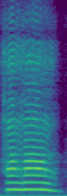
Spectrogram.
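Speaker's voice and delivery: sudden high-pitched mock scream; a quick shrill cry while being pulled upward; retold scream. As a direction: yelp it high as she gets sucked up. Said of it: "she yells".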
